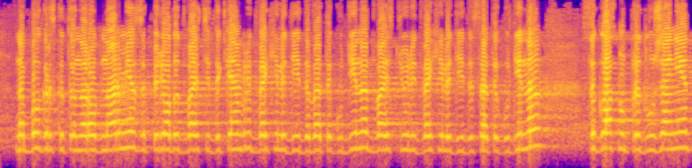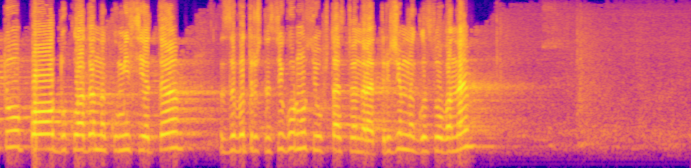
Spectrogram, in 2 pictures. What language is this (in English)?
Bulgarian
